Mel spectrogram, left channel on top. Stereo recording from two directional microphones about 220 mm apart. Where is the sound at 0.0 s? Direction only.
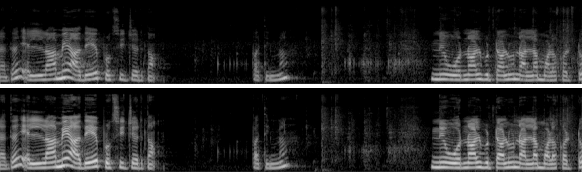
35° right (ahead or behind).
